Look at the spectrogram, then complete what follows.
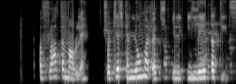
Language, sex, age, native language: Icelandic, other, 13, Icelandic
